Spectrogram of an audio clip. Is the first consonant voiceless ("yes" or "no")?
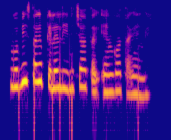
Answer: no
